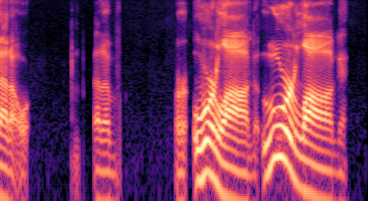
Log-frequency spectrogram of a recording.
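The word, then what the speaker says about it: oorlog: likely derived from the Dutch word conlog it's pronounced remotely orlock how how do you get that out of out of or orlog orlog not cor log orlog I would have no clue that means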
